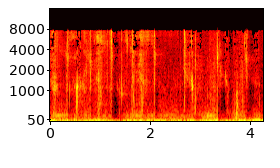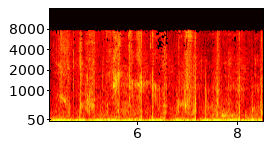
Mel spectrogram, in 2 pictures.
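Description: Biting and chewing frozen fruit close to a clip-on microphone: a steady run of sharp crunching clicks.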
